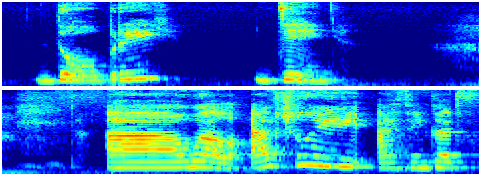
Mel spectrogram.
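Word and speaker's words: день: min and others so just imagine that you pronounce the word near and this knit sound is there at the end of the word Dania Dania okay the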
